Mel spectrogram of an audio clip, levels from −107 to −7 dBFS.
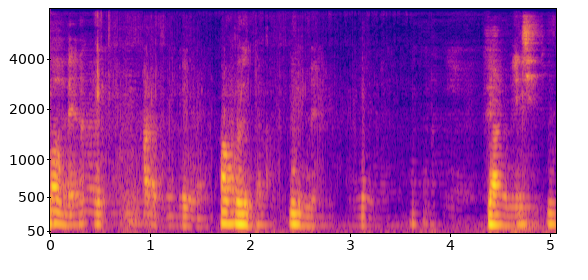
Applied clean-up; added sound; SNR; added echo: neural mask model DeepFilterNet 3.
